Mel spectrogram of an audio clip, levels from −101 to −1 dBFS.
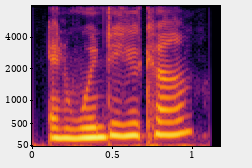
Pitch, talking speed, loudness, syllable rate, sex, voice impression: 240 Hz, 255 wpm, -13 LUFS, 5.9 syllables/s, female, feminine, adult-like, relaxed, bright, soft, raspy, intellectual, friendly, reassuring, elegant, kind, modest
